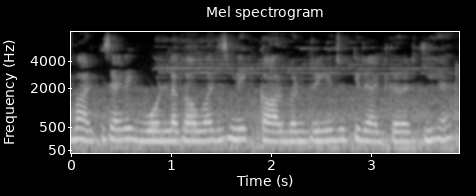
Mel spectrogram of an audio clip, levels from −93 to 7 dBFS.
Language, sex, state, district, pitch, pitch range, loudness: Hindi, female, Uttar Pradesh, Shamli, 210 Hz, 205-235 Hz, -14 LUFS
